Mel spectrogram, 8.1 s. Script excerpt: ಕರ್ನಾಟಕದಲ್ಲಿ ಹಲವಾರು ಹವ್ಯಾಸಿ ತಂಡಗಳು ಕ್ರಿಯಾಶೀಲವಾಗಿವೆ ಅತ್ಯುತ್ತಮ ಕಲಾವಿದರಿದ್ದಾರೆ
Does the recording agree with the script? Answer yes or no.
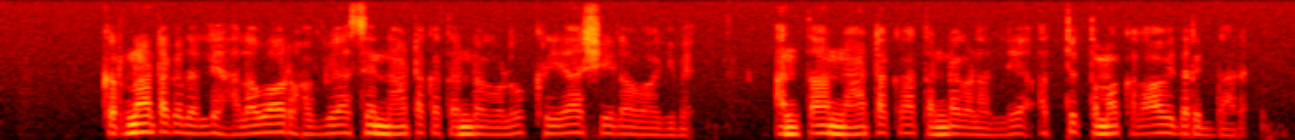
no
